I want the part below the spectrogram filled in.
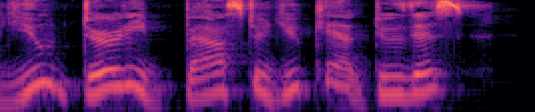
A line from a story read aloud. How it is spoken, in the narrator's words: She yelled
